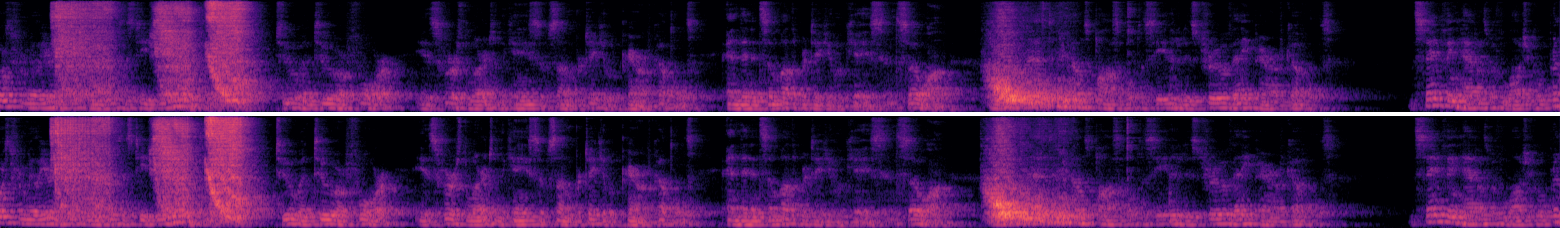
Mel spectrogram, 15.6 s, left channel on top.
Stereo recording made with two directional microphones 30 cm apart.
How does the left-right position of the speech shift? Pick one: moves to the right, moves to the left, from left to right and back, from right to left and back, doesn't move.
moves to the left.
